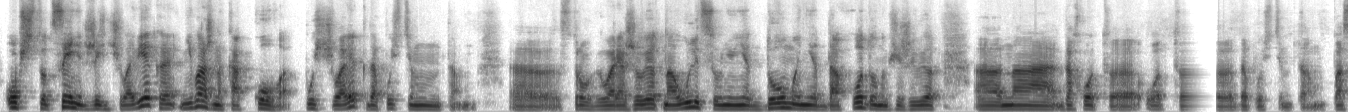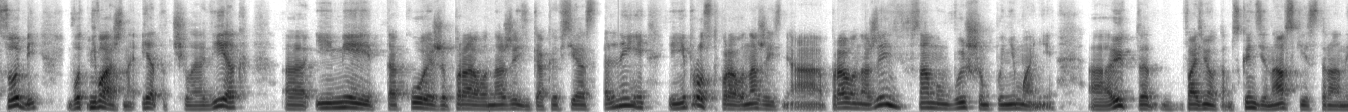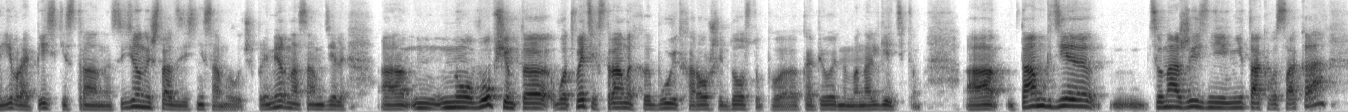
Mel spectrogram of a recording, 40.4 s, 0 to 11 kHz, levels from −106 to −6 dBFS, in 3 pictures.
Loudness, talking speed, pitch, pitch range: -26 LUFS, 145 wpm, 115 Hz, 105-145 Hz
